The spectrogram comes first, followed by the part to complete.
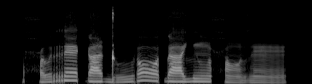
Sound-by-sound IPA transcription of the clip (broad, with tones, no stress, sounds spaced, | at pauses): ħ ʊ˩˧ r ɛ˥ ɠ a˧ ɖ u˩˧ ɾ ɔ˥˧ ɗ a˥ ʎ ũ˥ ħ ɔ̃˧˩ z ɛ̃˧˩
